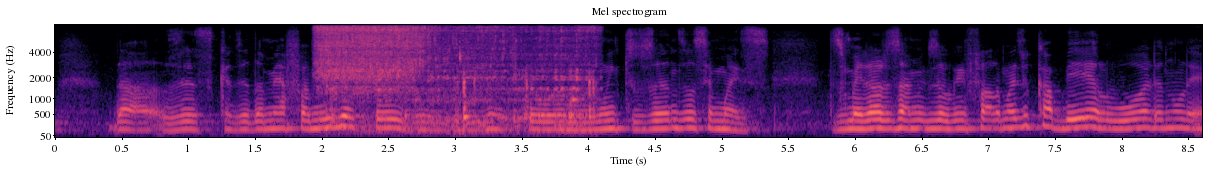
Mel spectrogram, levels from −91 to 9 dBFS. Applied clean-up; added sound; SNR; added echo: none; Sink (filling or washing) / Water tap, faucet; 1 dB; none.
